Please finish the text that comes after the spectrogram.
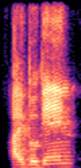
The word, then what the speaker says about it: ibogaine: Ibogaine.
